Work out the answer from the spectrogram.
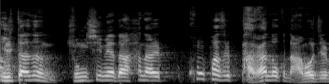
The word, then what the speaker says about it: Ihle: 일. 네, 예. 여기 스펠링 보니까 IHLE. 네. 맞아요. 일.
